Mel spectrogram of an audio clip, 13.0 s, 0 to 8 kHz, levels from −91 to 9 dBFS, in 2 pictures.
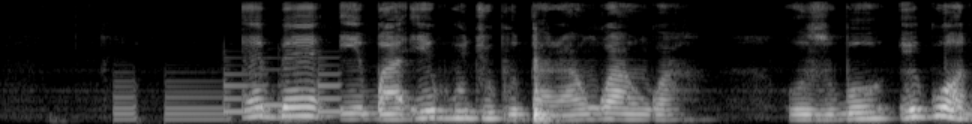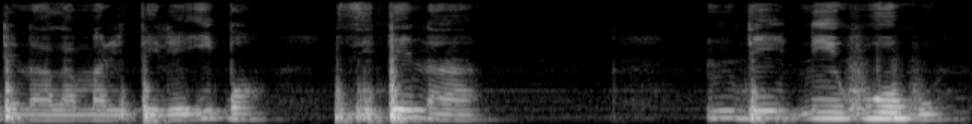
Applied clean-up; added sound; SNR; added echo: none; Piano; 15 dB; reverberation time 0.3 s.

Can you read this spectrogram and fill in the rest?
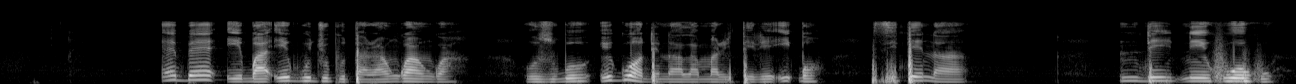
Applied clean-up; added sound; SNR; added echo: none; none; none; none.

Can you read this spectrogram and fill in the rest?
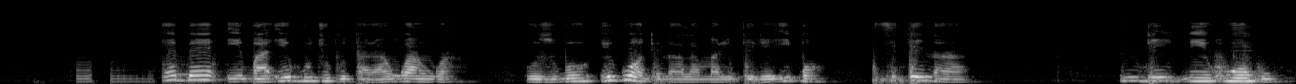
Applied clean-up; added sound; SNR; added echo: neural separator model SepFormer DNS4.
